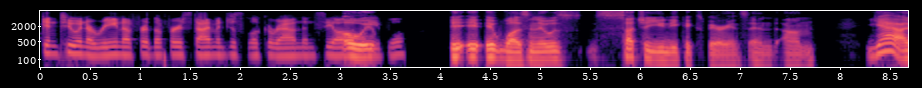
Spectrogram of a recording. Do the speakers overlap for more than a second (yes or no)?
no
